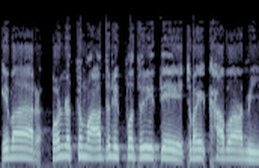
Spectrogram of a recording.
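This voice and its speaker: A woman's voice: lowish voice, steady tone, normal speed, darkish tone, natural voice. A woman voicing a hungry, scheming male house cat in a fan cartoon dub, muttering and groaning to himself.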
